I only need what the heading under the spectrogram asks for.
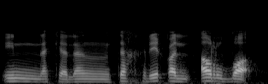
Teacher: أظهر تفخيم الراء في كلمة الأرض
